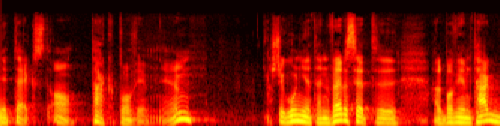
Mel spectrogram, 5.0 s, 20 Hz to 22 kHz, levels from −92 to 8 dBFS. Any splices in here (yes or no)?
no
